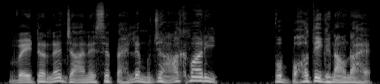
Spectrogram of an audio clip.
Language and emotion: Urdu, disgusted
